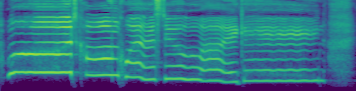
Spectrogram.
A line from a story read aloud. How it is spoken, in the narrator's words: She cried, by love pursued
